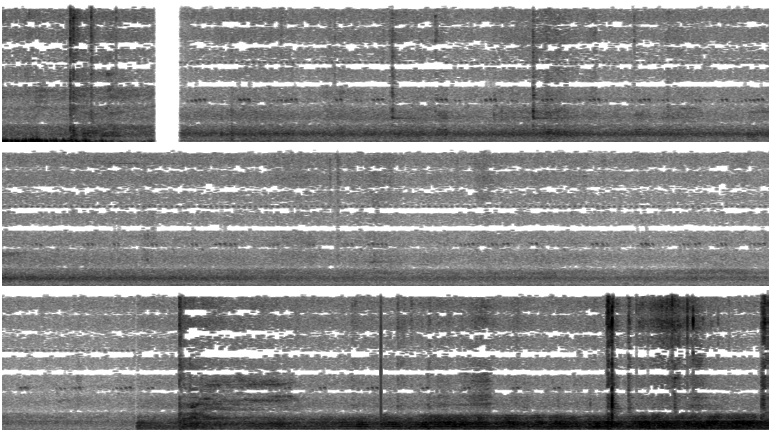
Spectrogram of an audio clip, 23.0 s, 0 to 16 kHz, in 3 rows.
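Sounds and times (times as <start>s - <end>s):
soft outdoor hiss: 1.8s - 16.8s.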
